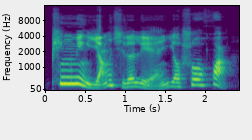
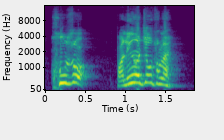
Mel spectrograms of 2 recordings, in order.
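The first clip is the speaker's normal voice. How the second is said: very high, loud furious shout; 9 semitones higher, 7 dB louder than usual. A narrator's reading. Li Xiaoyao rejects the fox's answer, furious shout. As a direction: roar the demand.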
